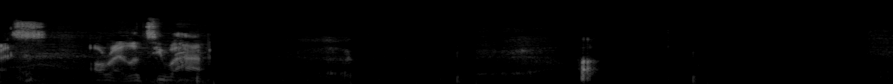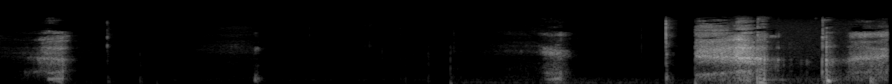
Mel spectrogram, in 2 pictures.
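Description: Quiet room with a few brief, isolated, abrupt catching sounds, separate single hiccups, and a louder burst near the end.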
